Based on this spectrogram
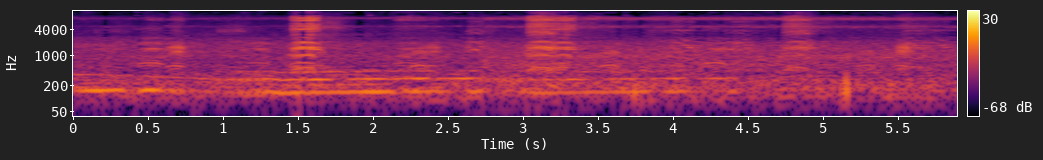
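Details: Two pairs of ravens fighting: a few loud, rough calls stand out at intervals of about a second and a half, over a steady low hum and broad background noise.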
